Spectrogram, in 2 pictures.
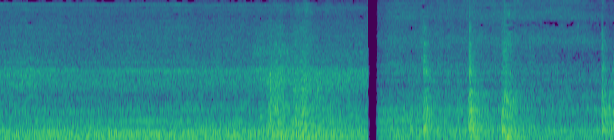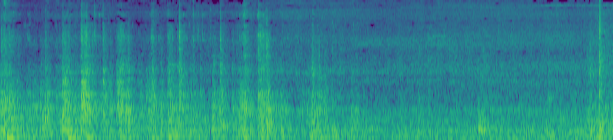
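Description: Steady low rumble of road vehicles, which breaks off abruptly about a third of the way in. After the break comes a run of irregular clicks and knocks over a fainter hum.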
